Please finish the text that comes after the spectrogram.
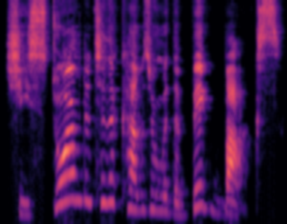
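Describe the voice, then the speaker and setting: A woman narrating a children's storybook aloud in an expressive, emphatic way. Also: a little high, a little slow.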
